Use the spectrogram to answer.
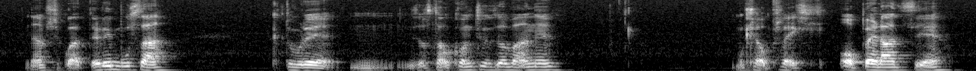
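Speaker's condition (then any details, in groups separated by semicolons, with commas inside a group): Cerebral palsy; uses wheelchair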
